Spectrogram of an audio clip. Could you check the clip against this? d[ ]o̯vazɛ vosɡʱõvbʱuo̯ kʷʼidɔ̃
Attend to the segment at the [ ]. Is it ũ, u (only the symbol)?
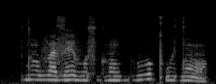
ũ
